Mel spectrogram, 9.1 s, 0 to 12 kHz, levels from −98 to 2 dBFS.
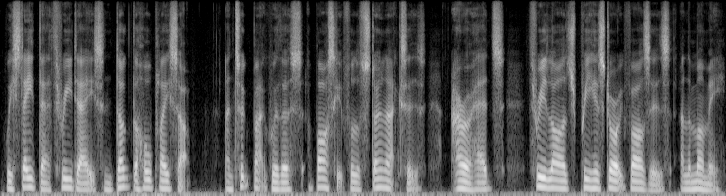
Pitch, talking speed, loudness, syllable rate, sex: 130 Hz, 205 wpm, -18 LUFS, 5.7 syllables/s, male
